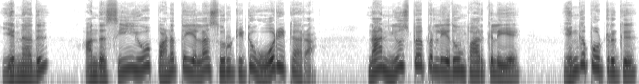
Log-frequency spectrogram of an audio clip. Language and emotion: Tamil, surprised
